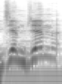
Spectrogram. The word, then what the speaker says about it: CEMCEM: Et JemJem, alors oui ça s'écrit Semsem mais il a dit que ça se disait JemJem.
